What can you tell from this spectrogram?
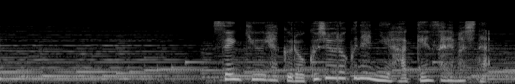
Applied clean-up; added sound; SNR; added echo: none; none; none; none.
